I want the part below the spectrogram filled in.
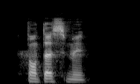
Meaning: to fantasise
- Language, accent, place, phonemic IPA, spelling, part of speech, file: French, France, Lyon, /fɑ̃.tas.me/, fantasmer, verb, LL-Q150 (fra)-fantasmer.wav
